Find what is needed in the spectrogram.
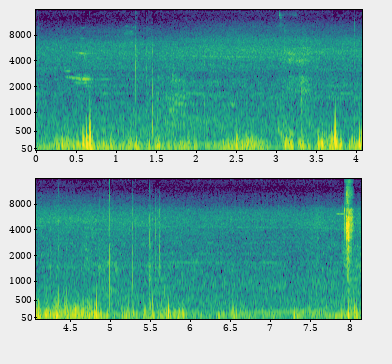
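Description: Handling and wind noise on a handheld phone microphone: irregular low thumps and rumble, the sharpest thump a little under a second in.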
